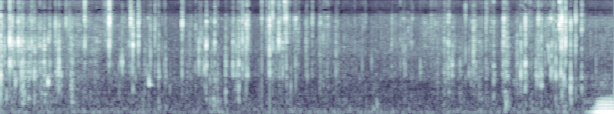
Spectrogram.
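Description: A person chewing and crunching a piece of Belgian chocolate close to the microphone, a run of small crackly crunches, ending in a short low hummed "mm".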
